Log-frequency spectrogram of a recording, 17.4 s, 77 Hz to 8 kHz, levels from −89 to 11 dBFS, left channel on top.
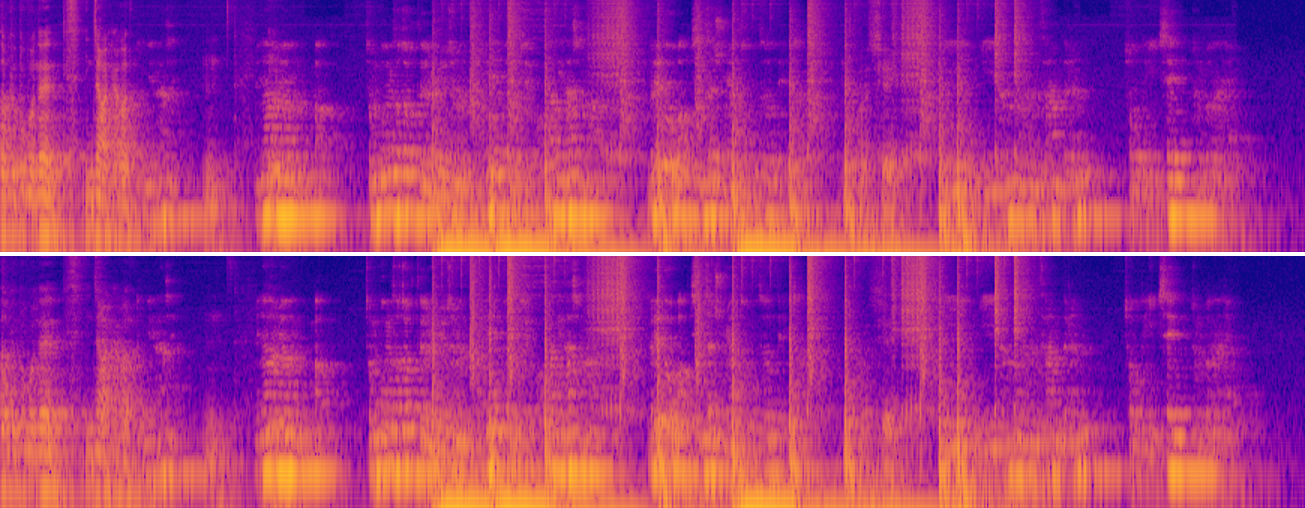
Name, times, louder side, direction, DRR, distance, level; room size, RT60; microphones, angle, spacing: voice 1, 0.0-2.0 2.7-2.9 3.6-3.8 8.6-8.8 11.2-12.0, left 2 dB, 50° left, 5 dB, 0.4 m, -22 dB
voice 2, 1.8-2.4 3.4-4.3 4.9-8.1 8.6-10.9 12.5-14.6 15.0-16.5, equal, 65° right, -4 dB, 1.8 m, -19 dB
sound 1, 5.8-13.8, right 1 dB, 25° right, 0.4 m, -15 dB
9.0 x 4.3 x 2.4 m, 1.2 s
head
